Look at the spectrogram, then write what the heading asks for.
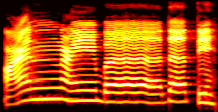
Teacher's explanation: Nun mati bertemu dengan ain jelas terang karena izhar halqi. Nun matinya jelas an ainnya juga jelas an ibadatih seperti itu.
